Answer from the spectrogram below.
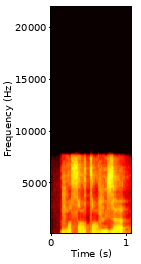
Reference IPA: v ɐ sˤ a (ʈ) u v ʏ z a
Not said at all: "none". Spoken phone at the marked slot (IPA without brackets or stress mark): tˤ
